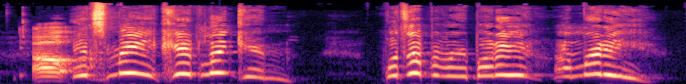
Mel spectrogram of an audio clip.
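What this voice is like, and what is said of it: High-pitched cartoon mouse kid voice. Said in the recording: “do a kid voice... I'll just do a Mickey Mouse voice”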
